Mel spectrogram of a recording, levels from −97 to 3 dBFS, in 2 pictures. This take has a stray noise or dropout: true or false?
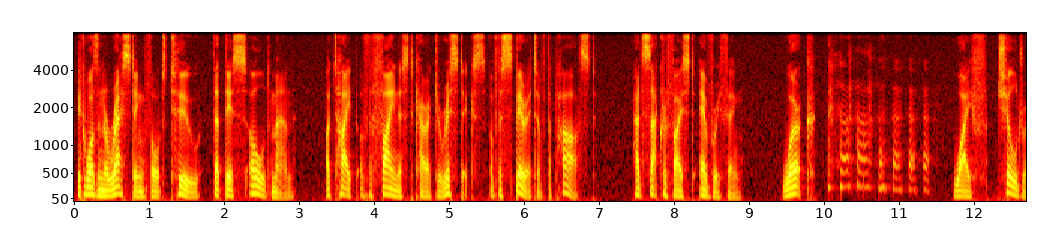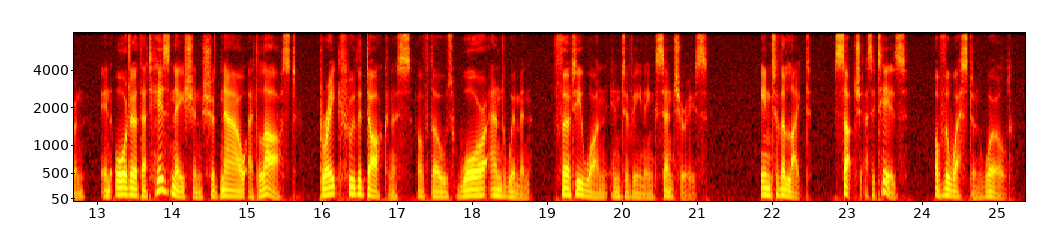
true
